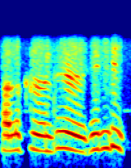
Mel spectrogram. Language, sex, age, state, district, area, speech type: Tamil, female, 30-45, Tamil Nadu, Thoothukudi, rural, conversation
